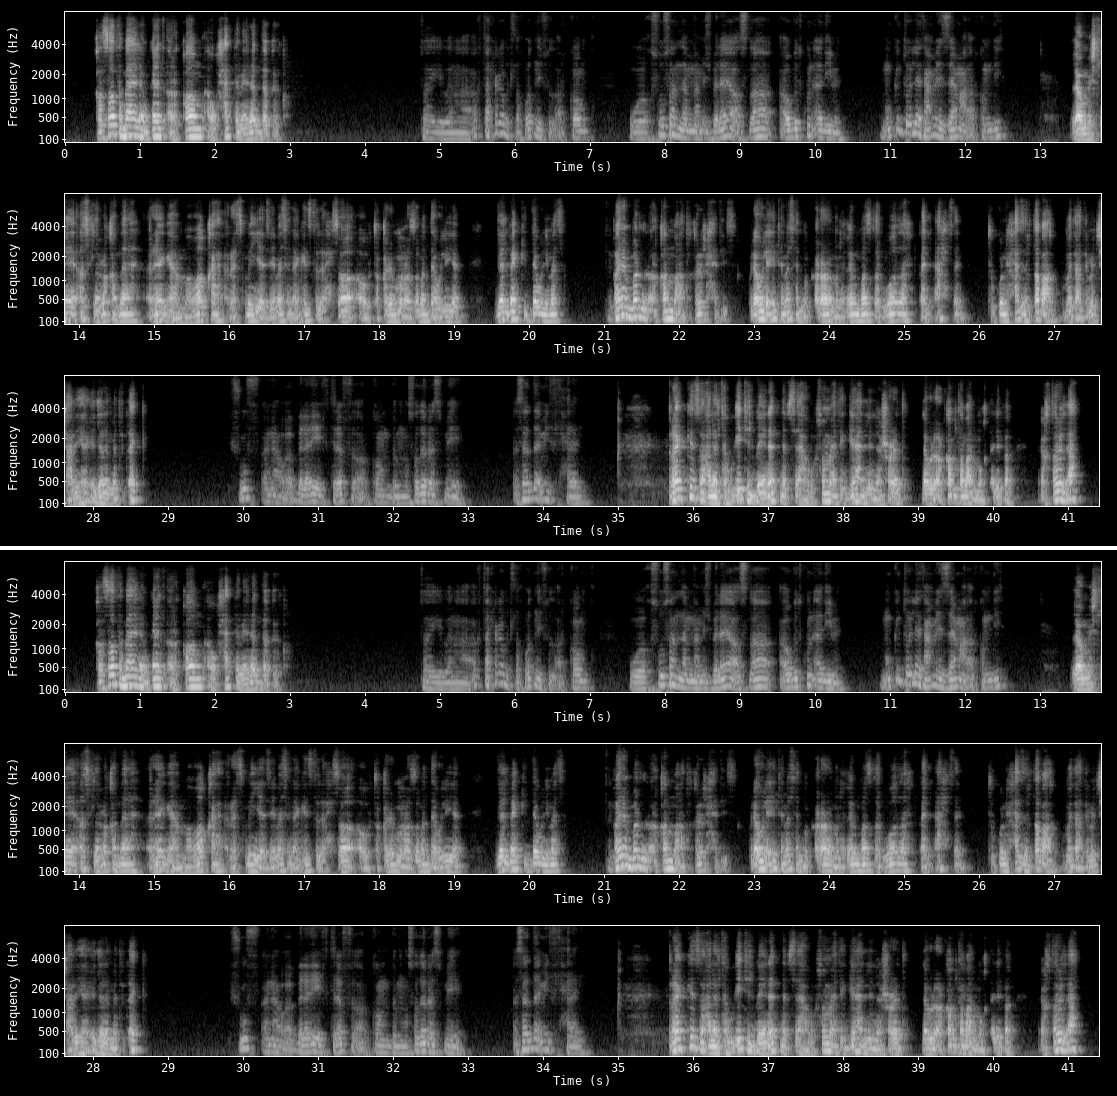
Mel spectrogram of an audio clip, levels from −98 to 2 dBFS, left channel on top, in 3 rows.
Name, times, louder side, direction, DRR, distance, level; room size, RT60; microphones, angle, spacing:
voice 1, 0.4-2.9 13.4-19.1 19.6-20.4 21.1-22.5 23.0-25.8 26.1-28.6 35.7-40.3 40.6-41.1, left 2 dB, 75° left, 0.7 m, -24 dB
voice 2, 4.7-7.0 7.5-10.3 10.9-12.5 21.0-21.3 23.3-23.5 29.9-32.9 33.6-34.6 39.5-39.7, right 1 dB, 10° right, 1.1 m, -35 dB
2.5 x 2.2 x 2.3 m
head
